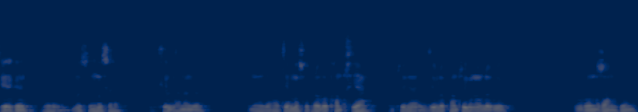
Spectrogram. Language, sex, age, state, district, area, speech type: Bodo, male, 45-60, Assam, Kokrajhar, rural, spontaneous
